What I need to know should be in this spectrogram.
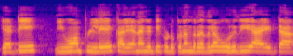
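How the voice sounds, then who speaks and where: A woman's voice: high-pitched, level tone, fast, dull audio, voice pushed down, natural voice. A woman voicing a concerned middle-aged village neighbor, with a Tirunelveli Tamil accent, in a cartoon comedy. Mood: worried. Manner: cautioning, concerned. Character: worried middle-aged neighbor woman, older sister figure.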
